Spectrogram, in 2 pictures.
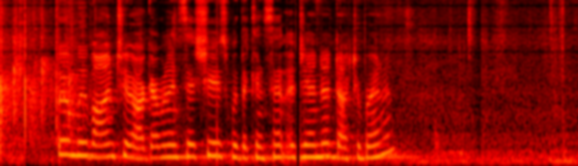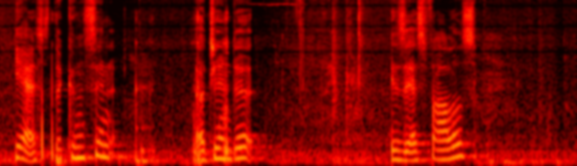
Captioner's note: applause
